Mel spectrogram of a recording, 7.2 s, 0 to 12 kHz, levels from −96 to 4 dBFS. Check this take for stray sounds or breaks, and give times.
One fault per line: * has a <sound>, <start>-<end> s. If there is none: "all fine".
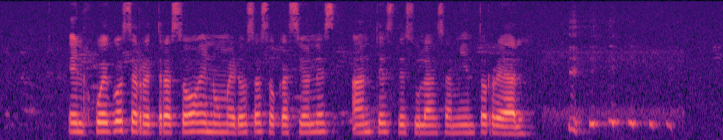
* has a laugh, 5.7-6.8 s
